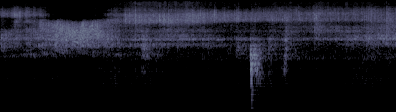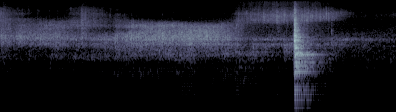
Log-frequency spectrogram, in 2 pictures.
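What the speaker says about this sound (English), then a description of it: "love that sizzle" Bacon sizzling on a Blackstone griddle, a steady hissing fry with soft crackles and a sharper pop near the end, fairly quiet and without voices.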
